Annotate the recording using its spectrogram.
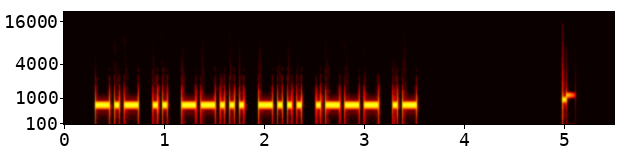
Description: Morse code, heard as a keyed tone, about 25 wpm, 700 Hz. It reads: KI7BJA
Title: USA Call Signs Repeated 3x 25wpm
